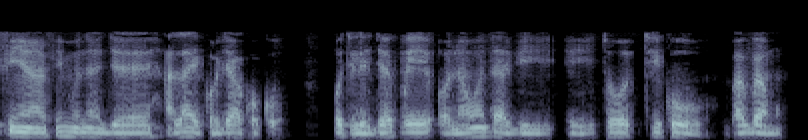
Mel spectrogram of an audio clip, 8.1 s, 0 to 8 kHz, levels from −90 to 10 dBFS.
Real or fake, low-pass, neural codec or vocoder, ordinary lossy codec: real; 7.2 kHz; none; AAC, 16 kbps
